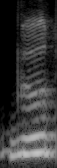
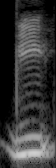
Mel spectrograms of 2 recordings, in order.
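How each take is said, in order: First: The 'b' is said heavy and thick. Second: The 'b' is said light and thin. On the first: The speaker calls it wrong. "ऐसे नहीं पढ़ना" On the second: The speaker calls it right. "तो इसको आपने कहना है बी"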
